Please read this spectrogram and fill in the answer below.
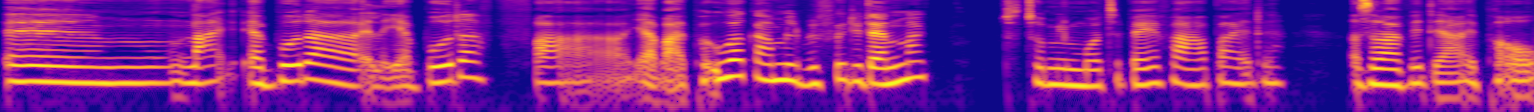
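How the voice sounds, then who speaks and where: A fairly high-pitched woman's voice at a moderate pace with fairly even intonation, dry and close with no echo, in a very clean recording over a silent background. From Aarhus, Denmark. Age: 30s. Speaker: law student. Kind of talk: casual chat.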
